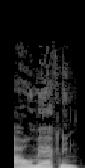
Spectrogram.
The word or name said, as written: afmærkning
